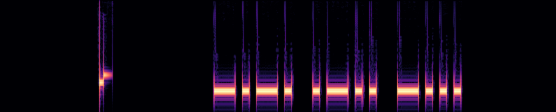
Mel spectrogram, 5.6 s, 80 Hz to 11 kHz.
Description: Morse code, heard as a keyed tone, about 17 wpm, 700 Hz. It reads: CLB
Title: USA Call Sign Postfixes - 3 Letters 17wpm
